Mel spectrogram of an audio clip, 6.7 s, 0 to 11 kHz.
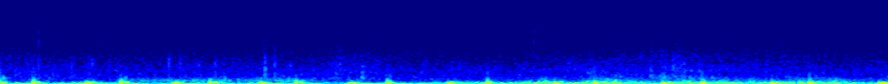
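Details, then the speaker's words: Muffled low thumps at about 74 beats a minute, heard through a microphone pressed against the body with rustling noise during an ASMR stream; ordinary heart sounds. "Okay, I think it's time for heartbeat. It's quiet."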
